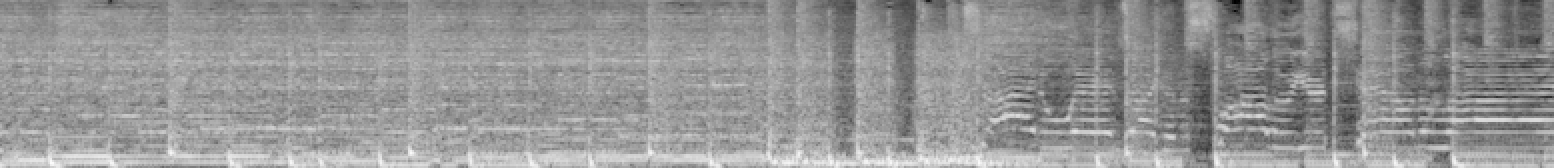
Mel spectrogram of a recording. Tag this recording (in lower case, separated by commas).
music, pop music, video game music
